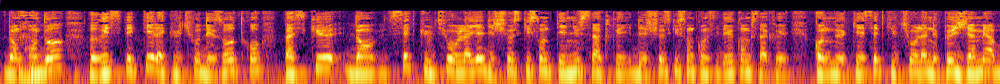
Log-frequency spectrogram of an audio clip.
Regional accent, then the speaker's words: DR Congo; Alors que nous sommes Congolais, nous sommes appelés à cohabiter, à rester ensemble.

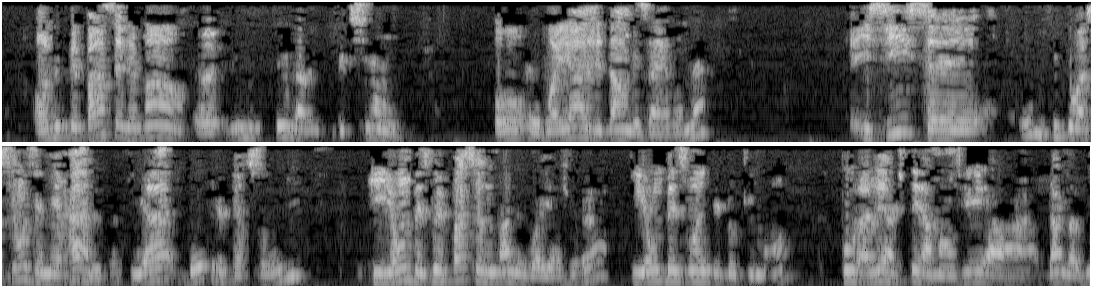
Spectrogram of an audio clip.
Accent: DR Congo; Mais alors, de nouveau, le problème chez nous en RDC, c'est le contrôle de nos populations.

